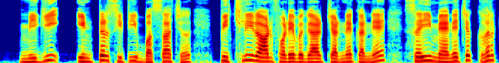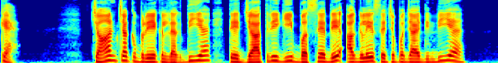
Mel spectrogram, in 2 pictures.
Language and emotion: Dogri, disgusted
